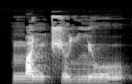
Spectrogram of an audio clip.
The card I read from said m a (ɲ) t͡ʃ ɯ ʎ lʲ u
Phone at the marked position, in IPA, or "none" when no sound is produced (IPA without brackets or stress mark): ɲ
